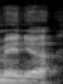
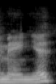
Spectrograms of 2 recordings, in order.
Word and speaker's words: Mena: Cristian Mena, no tilde. So we were tempted to say Mena. It makes sense, but Cristian says no tilde for me. It's Mena.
